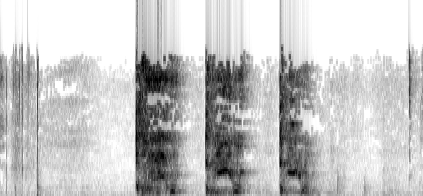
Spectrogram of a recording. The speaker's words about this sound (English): I don't like coughing.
